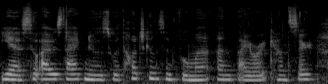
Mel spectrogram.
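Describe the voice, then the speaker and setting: A woman's fairly high voice with a Northern Irish accent. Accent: Northern Irish (Belfast). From Northern Ireland, Belfast. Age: 20s. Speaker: lifestyle blogger. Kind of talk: casual vlog talk to camera. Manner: animated.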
